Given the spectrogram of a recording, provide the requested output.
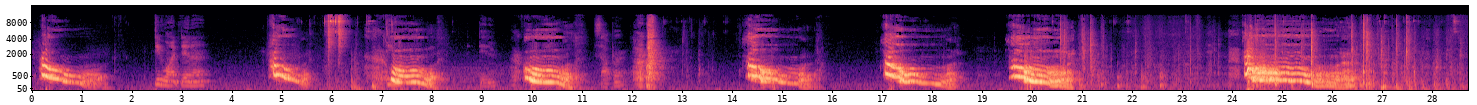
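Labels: A wolf is howling. 0.1 - 1.7
A person is speaking. 2.4 - 3.5
A wolf is howling. 4.7 - 5.8
A dog collar is rattling. 5.9 - 6.3
A wolf is howling. 7.1 - 8.4
A person is speaking. 8.9 - 9.4
A wolf is howling. 9.8 - 11.1
A person is speaking. 11.3 - 12.0
A dog sneezes. 12.1 - 12.6
A wolf is howling. 14.2 - 15.9
A wolf is howling. 17.0 - 18.7
A wolf is howling. 19.5 - 21.0
Dog footsteps. 21.0 - 23.1
A wolf is howling. 24.2 - 26.6
Dog footsteps. 26.6 - 28.7

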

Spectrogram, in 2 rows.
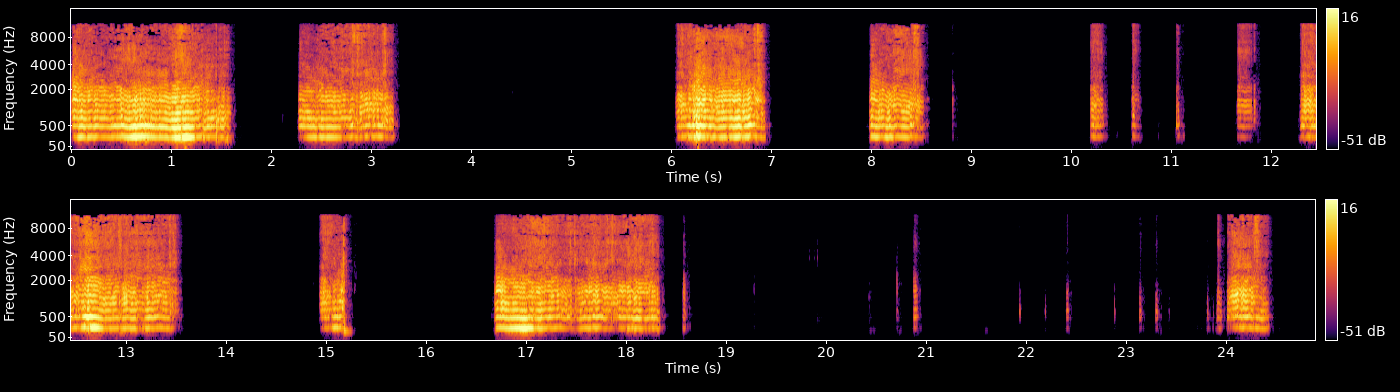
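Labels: A bee is buzzing. 0.0 - 1.6
A bee is buzzing. 2.2 - 3.3
A bee is buzzing. 6.0 - 7.0
A bee is buzzing. 8.0 - 8.5
A bee is buzzing. 11.6 - 13.5
A bee is buzzing. 14.9 - 15.2
A bee is buzzing. 16.7 - 18.3
A bee is buzzing. 23.9 - 24.4

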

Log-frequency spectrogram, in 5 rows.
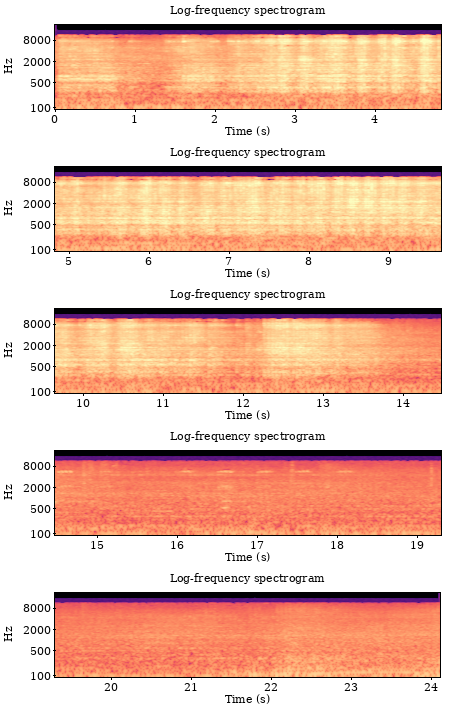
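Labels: A hammer drill is drilling into concrete. 0.0 - 14.4

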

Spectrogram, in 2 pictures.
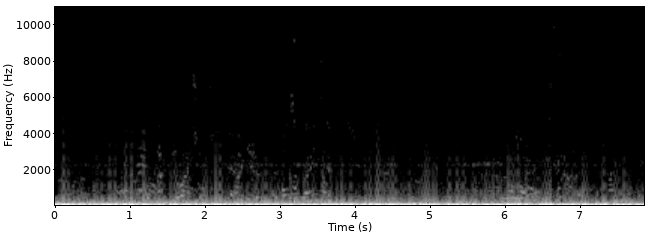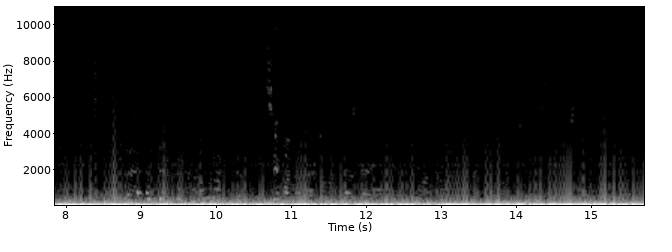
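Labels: A steady, muffled hum and rhythmic clatter from a moving train softly echo indoors. 0.0 - 15.7
Multiple people are talking quietly in the background. 0.0 - 15.7

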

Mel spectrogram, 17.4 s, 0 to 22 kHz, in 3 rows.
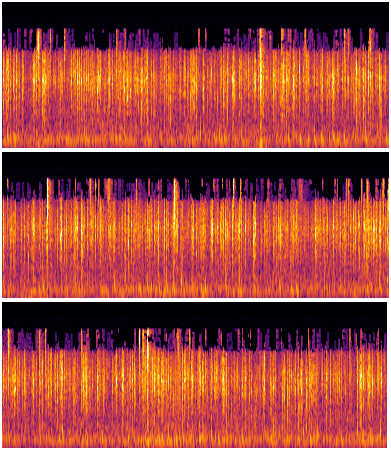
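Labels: Fire crackles continuously as it burns wood nearby. 0.0 - 17.4

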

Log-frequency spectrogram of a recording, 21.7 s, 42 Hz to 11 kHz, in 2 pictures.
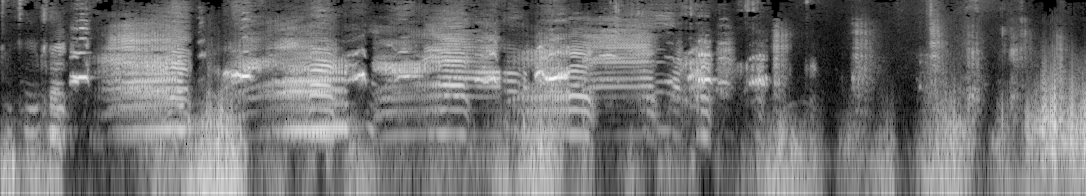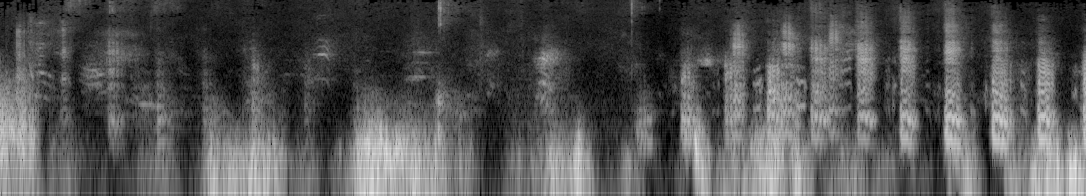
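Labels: A woman is speaking. 0.1 - 0.7
Birds cry unusually and irregularly. 0.7 - 11.3
The wind blows irregularly. 12.8 - 15.4
The wind blows irregularly. 16.1 - 21.7

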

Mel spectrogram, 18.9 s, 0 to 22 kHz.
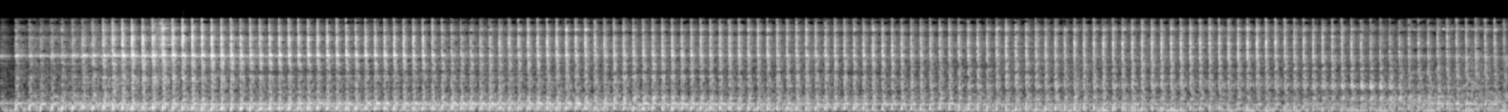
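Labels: A jackhammer operates continuously with a consistent pattern. 0.0 - 18.8

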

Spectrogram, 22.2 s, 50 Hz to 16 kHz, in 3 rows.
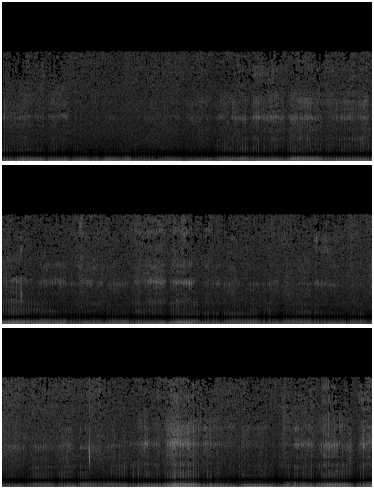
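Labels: A cat is purring. 0.0 - 22.2

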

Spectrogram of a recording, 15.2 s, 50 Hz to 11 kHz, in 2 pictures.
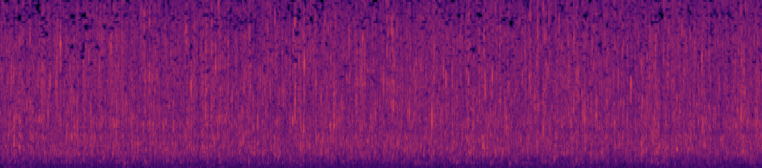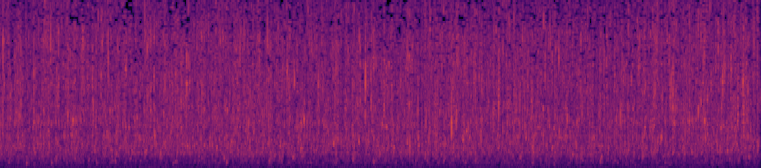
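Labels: Calm water flowing in a stream. 0.0 - 15.2

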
